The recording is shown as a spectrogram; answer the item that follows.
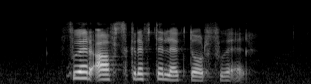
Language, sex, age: Afrikaans, female, 19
